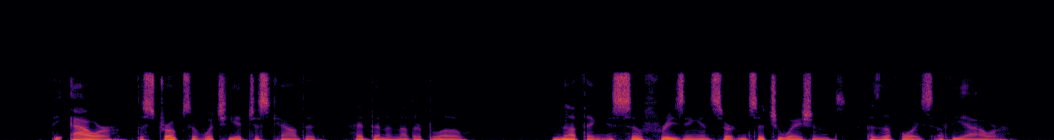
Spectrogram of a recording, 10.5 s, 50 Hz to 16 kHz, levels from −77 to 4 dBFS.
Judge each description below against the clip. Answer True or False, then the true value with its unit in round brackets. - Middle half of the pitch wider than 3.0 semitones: False (2.6 semitones)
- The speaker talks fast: False (155 wpm)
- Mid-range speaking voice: False (110 Hz)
